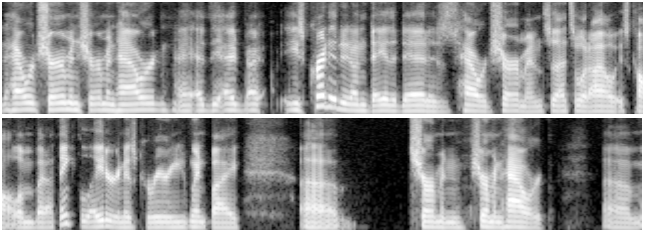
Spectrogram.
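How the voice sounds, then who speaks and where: A man hosting a casual livestream, hoarse from a cold, rambling and swearing as he reads viewer comments. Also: medium pitch, fairly bright tone, no echo. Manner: rambling, profane, frequent restarts. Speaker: livestream host.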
